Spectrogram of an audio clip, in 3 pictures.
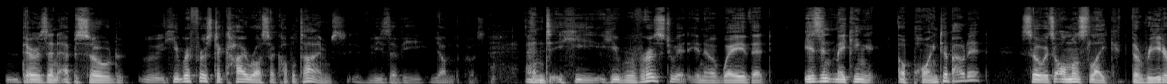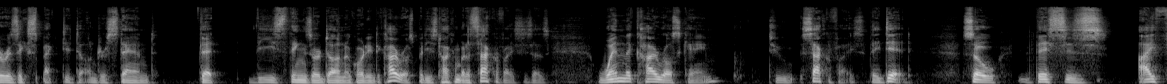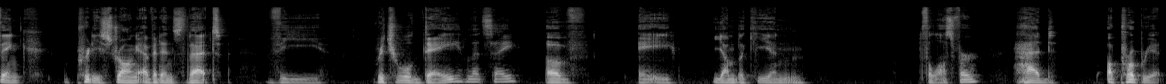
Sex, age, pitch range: male, 30-49, 85-110 Hz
